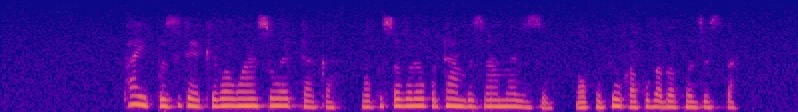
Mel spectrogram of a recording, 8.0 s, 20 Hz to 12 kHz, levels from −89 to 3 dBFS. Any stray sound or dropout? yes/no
no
